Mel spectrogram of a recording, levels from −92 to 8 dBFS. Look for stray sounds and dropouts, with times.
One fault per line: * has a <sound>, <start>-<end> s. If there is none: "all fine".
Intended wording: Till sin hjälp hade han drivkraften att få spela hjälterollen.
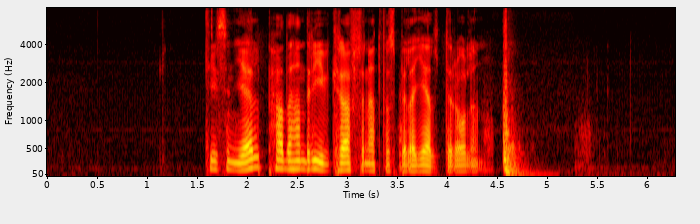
* has a thud, 4.6-5.1 s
